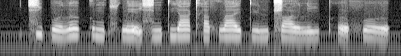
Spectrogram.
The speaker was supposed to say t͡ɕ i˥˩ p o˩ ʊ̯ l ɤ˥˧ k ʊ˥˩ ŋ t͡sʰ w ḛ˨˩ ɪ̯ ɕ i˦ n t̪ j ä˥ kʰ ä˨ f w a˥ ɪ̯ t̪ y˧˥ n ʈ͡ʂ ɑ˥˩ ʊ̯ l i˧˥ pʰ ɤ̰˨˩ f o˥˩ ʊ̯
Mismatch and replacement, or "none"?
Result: none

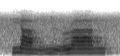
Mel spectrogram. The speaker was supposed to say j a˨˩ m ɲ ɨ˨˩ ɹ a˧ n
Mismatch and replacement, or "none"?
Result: none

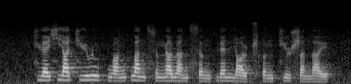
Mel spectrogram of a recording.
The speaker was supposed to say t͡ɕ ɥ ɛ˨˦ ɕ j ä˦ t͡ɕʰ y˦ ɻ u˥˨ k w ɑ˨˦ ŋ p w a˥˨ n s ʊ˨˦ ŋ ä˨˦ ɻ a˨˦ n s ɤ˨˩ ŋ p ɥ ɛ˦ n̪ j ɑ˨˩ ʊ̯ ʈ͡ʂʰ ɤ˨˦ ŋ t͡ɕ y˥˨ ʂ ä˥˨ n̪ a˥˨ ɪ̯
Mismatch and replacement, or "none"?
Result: t͡ɕʰ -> t͡ɕ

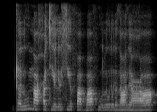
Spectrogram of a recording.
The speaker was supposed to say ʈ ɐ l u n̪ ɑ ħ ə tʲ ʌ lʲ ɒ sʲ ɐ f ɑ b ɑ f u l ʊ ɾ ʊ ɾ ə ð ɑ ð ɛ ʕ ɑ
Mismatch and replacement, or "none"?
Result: ʌ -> ɑ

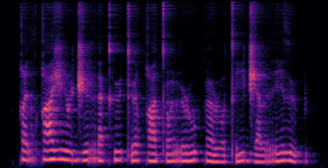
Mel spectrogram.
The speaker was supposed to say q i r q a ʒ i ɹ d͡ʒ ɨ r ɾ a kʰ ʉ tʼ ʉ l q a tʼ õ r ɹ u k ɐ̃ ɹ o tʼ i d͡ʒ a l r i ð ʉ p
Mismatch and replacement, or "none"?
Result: none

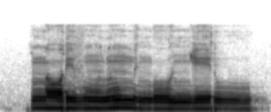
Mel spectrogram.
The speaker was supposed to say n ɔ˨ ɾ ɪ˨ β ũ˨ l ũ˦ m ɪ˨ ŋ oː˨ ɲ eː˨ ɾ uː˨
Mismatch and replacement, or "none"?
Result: none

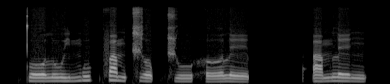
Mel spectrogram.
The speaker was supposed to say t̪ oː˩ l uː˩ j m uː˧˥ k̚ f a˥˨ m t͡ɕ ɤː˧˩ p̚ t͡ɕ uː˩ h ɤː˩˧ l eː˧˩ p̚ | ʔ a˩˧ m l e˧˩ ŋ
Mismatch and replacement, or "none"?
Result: none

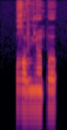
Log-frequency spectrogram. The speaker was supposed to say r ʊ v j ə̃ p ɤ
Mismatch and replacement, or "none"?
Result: r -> ʁ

